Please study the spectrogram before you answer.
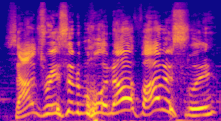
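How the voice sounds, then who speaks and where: A woman's voice: high voice, lively intonation, moderate pace, over music. A woman streamer giving casual reaction commentary while playing a game.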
